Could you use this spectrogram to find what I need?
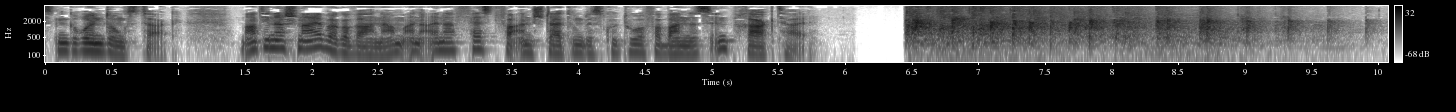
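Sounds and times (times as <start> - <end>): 
speech: 0.0 - 5.9
audience applause: 6.4 - 10.0.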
